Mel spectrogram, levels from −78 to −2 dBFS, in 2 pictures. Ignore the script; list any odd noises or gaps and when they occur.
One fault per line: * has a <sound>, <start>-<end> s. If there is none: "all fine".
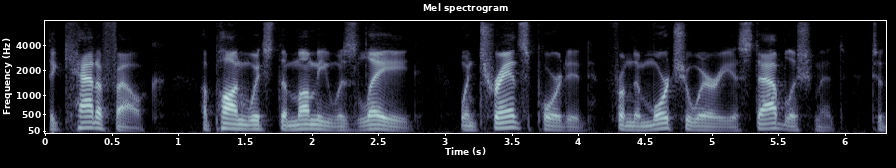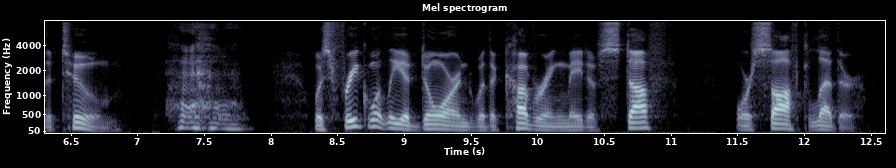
* has a laugh, 7.2-7.9 s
